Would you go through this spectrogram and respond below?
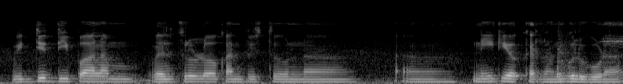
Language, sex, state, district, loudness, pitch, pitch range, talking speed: Telugu, male, Andhra Pradesh, Guntur, -29 LUFS, 125 Hz, 120-130 Hz, 75 wpm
